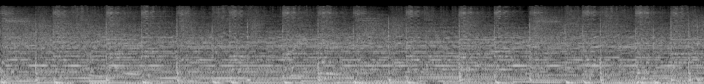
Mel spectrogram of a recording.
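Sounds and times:
8-bit rocktronic loop: 0.0s - 7.0s.

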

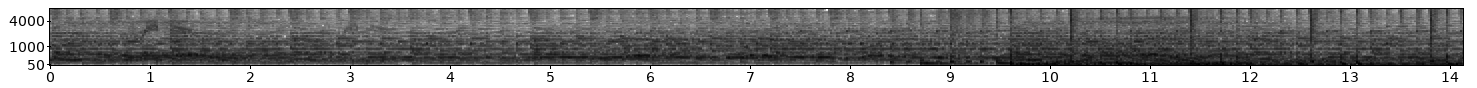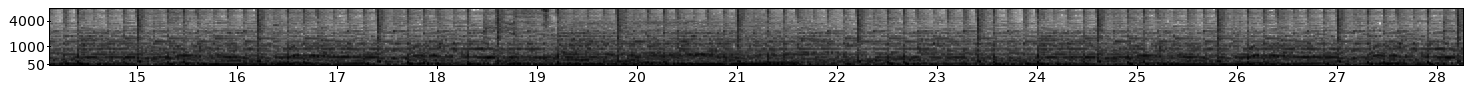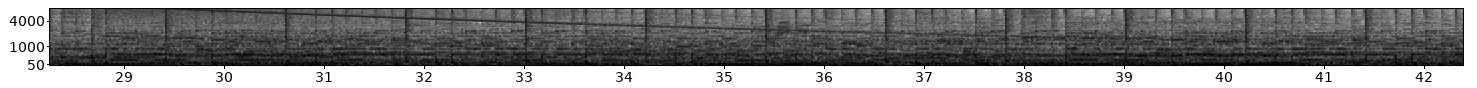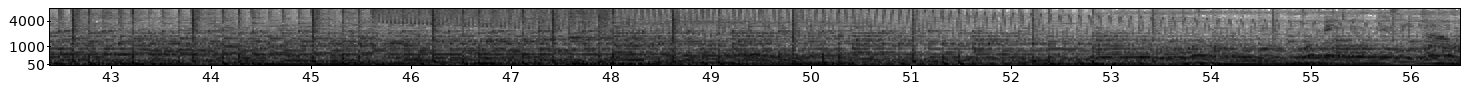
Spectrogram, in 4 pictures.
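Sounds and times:
tribal trip hop music: 0.0s - 56.4s.

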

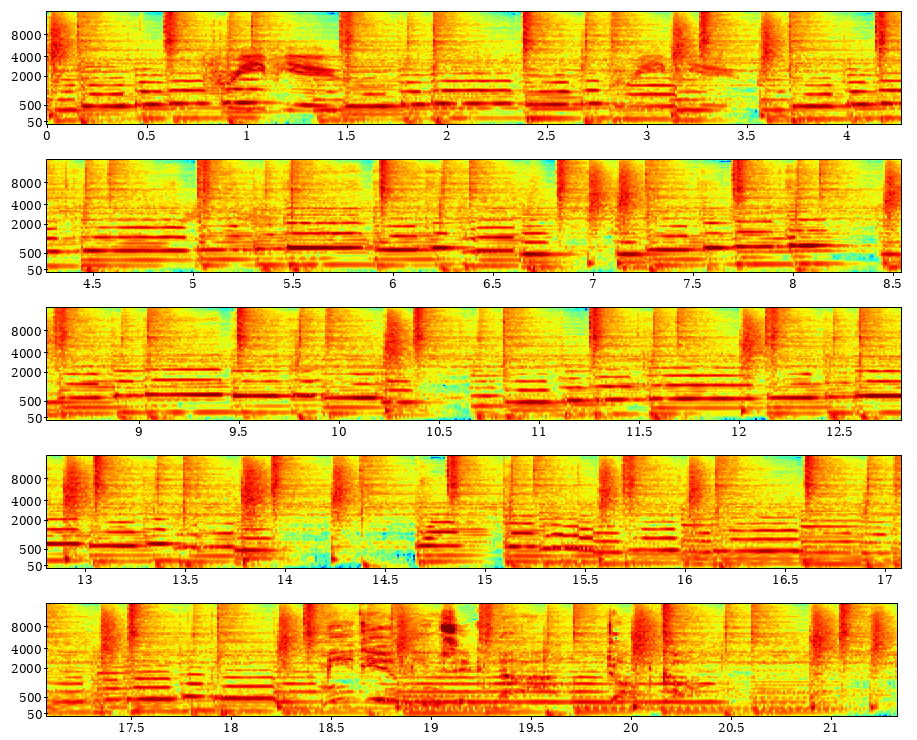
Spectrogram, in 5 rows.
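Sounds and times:
apple blues loop: 0.0s - 21.3s.

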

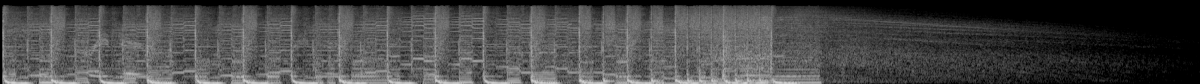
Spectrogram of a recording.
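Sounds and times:
music stinger: 0.0s - 8.7s.

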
